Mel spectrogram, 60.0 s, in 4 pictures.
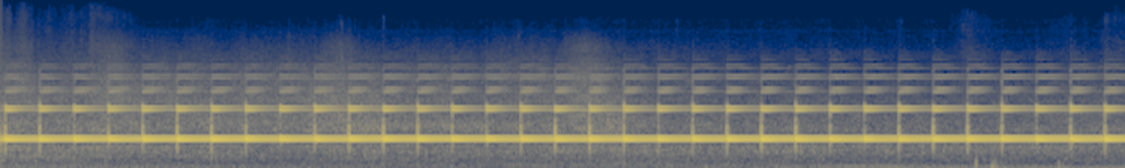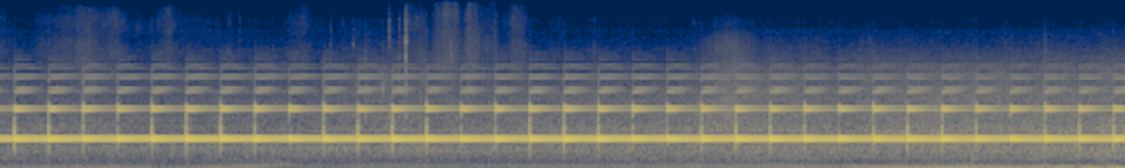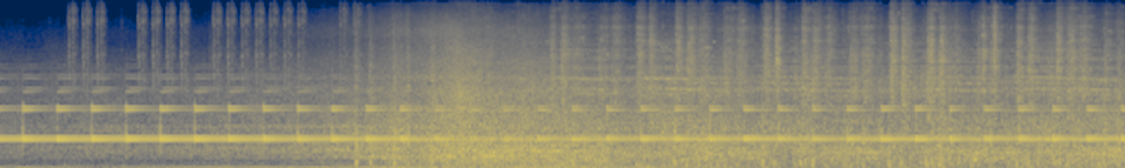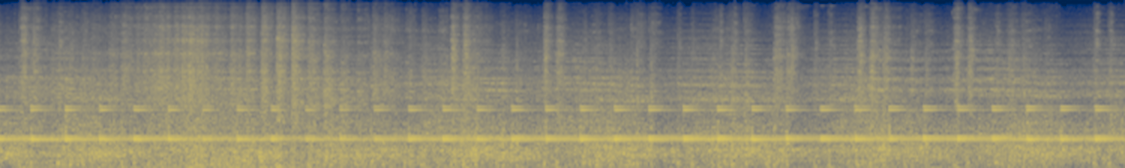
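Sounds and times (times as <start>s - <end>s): level crossing bell dinging: 0.0s - 35.6s
diesel locomotive passing: 0.0s - 60.0s
wagons clattering over rail joints: 32.0s - 60.0s.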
